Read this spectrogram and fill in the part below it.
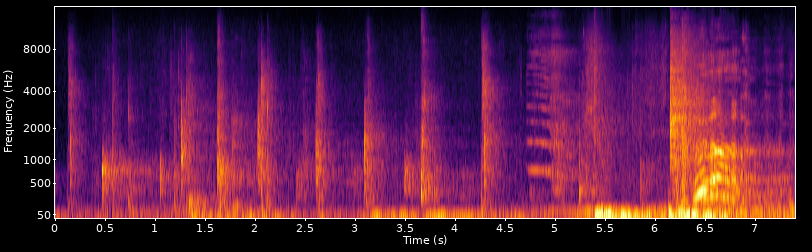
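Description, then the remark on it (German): A door slams shut with a loud bang near the end, followed by a creaking squeal, after a series of sharp, evenly spaced knocks or footsteps. “Die Tür wurde zugeschlagen.”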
